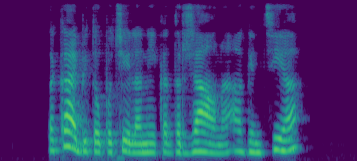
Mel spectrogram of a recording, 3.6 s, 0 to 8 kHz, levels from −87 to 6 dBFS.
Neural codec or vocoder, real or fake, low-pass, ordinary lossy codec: none; real; 7.2 kHz; none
